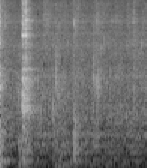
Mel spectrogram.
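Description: Capsicum and potato masala curry sizzles in a pan as a spoon stirs it, giving soft scraping and a few light clinks over a faint, steady fry.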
